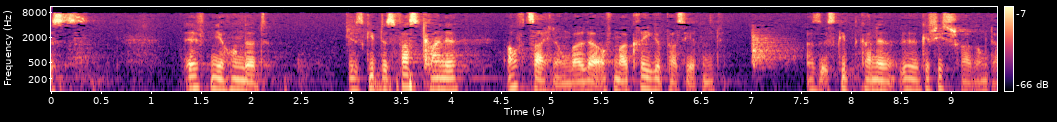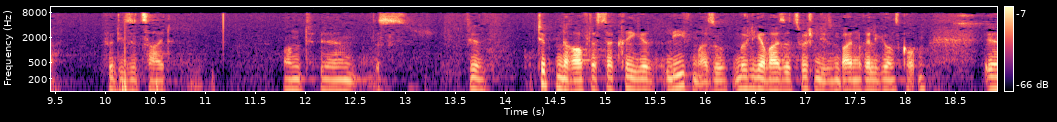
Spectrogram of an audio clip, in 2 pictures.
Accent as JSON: {"language": "German", "town": "Lübeck", "region": "Schleswig-Holstein", "country": "Germany", "tie": "born or raised there", "said": "Ich meine, ich komme aus Lübeck, also ich bin in Lübeck geboren, ja. Allerdings nicht in der Innenstadt, sondern auf einer kleinen Flussinsel."}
